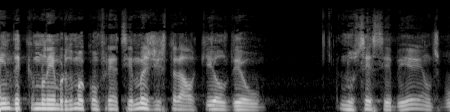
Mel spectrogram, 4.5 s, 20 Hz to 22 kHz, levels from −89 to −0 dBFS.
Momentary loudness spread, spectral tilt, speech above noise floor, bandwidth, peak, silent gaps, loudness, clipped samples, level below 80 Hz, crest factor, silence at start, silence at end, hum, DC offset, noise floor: 10 LU; -6.5 dB/octave; 50 dB; 13 kHz; -6 dBFS; none; -25 LUFS; under 0.1%; -54 dBFS; 20 dB; 0 s; 0 s; none; under 0.1%; -74 dBFS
